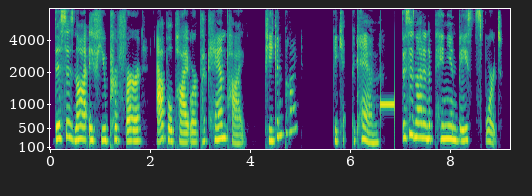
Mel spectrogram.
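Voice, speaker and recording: A young woman with a somewhat high voice delivers an unscripted rant as a podcast host. She talks bluntly and emphatically, with the odd laugh, and sounds slightly stuffy from a cold. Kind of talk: unscripted ranting commentary.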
